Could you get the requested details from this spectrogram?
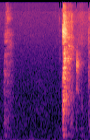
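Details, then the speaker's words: A dog gives a couple of harsh, hacking coughs right after a big drink of water, coughing some of it up: cough. "Apologies if you hear that coughing. My dog just had a big drink of water and is coughing it up a little bit."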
